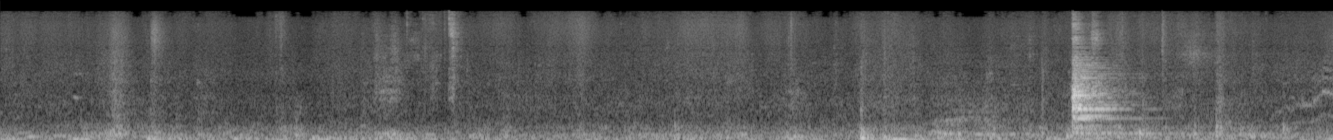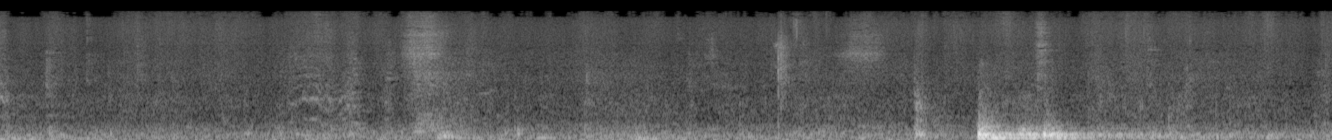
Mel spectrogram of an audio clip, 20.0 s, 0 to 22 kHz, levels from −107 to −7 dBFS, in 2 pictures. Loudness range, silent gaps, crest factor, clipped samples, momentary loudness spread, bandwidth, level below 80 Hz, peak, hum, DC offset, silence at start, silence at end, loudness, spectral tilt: 14 LU; none; 26 dB; under 0.1%; 20 LU; 15.5 kHz; -46 dBFS; -12 dBFS; none; under 0.1%; 0 s; 0 s; -38 LUFS; -5 dB/octave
